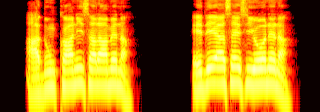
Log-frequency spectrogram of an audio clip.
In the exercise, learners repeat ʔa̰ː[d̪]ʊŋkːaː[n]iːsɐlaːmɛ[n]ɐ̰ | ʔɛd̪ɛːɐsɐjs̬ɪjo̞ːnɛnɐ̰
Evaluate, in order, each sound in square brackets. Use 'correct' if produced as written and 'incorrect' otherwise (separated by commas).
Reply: correct, correct, correct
